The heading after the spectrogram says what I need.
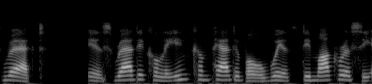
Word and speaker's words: RECD: Liu, you write, "Really existing capitalist democracy, RECD for short, pronounced rect, is radically incompatible with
